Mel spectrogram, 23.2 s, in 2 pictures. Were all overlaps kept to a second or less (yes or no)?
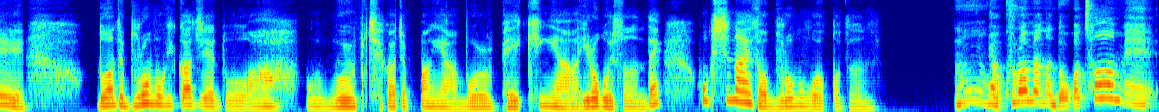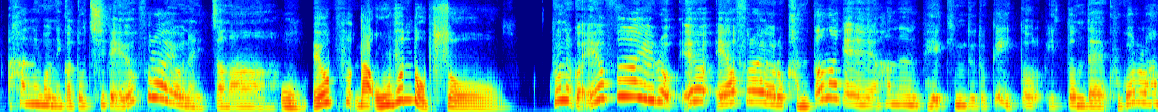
yes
